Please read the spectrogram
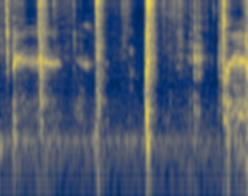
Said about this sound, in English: And when I uh, usually get some pictures when I shuffle the cards just before I pull the cards, I'm going to pull three cards for you,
